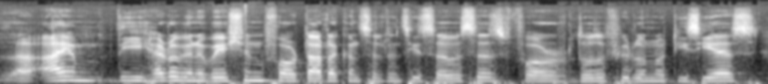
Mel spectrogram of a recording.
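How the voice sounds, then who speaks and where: A man's voice: fairly high pitch, little pitch movement, fairly quick, clean tone. A man introducing himself as a panelist on a conference stage, matter-of-fact and leaning on many "uh" fillers.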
